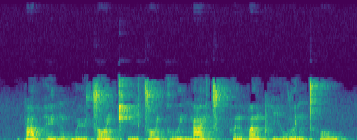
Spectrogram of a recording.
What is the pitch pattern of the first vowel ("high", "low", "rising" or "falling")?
low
